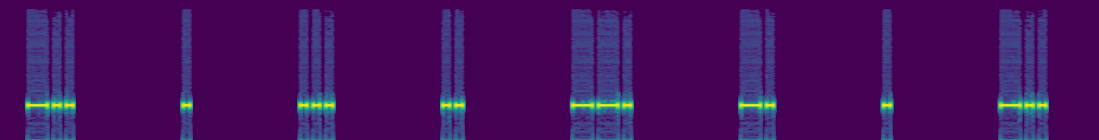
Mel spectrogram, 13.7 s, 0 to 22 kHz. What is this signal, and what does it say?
Morse code, heard as a keyed tone, about 15 wpm, spaced as for 5 wpm, 1000 Hz. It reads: DESIGNED
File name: qotdfiles / 5wpm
